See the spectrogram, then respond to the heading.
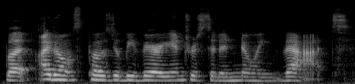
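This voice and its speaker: A woman voicing a depressed male robot in a storybook reading, speaking flatly with weary sarcasm. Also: mid-range voice, moderate pace, natural voice. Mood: gloomy deadpan. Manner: flat, weary, sardonic. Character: gloomy depressed male robot, low dull voice.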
